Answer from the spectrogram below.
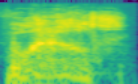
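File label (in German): "fleisch", German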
